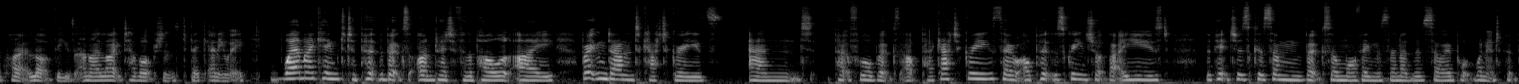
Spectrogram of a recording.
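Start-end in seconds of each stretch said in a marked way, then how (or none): none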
